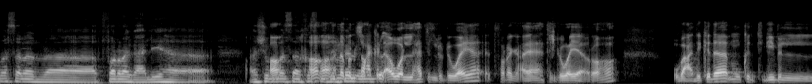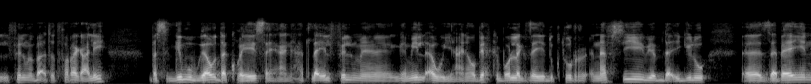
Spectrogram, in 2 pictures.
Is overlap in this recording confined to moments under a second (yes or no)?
no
